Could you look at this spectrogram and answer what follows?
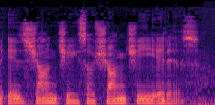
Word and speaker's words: Shang-Chi: included a lot of people have been saying shang chi but apparently the correct pronunciation is shang chi so shang chi it is anyway i wanted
